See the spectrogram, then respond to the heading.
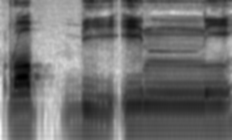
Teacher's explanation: Maka huruf ro dibaca tebal dibaca tabkhim sehingga pangkal lidah kita naik terangkat ke atas. Kita tebalkan huruf rnya. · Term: dibaca tafkhim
